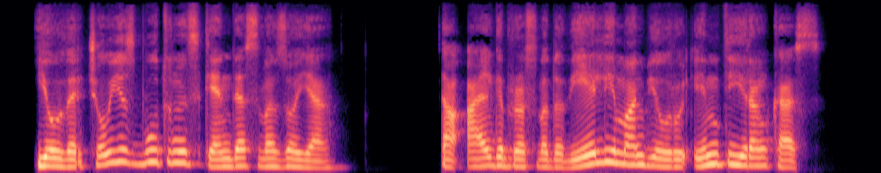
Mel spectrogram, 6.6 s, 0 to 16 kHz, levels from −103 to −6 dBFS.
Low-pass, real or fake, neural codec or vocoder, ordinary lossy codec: 14.4 kHz; fake; autoencoder, 48 kHz, 32 numbers a frame, DAC-VAE, trained on Japanese speech; MP3, 96 kbps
